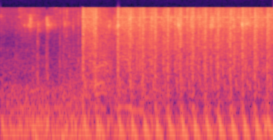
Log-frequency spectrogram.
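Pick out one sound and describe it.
A scoped rifle fires.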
